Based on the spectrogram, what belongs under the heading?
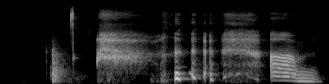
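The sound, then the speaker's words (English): A few short, noisy slurping sips of hot coffee on a Friday morning, with brief breaths in between, ending in a voiced, satisfied 'ahh' that falls in pitch. “I'm having my coffee, so I'm going to take a little coffee sip.”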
